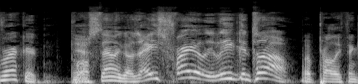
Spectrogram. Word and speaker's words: Frehley: Frehley. I always spell it wrong. A lot of people Everyone pronounce says it it freely, wrong.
